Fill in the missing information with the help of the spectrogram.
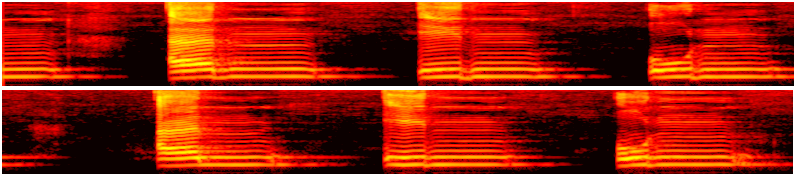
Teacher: জিহবার কিনারা বা জিহবার আগা এবং তার বরাবর উপরের মাড়ির সাথে মিলিত হয়ে নাকের বাঁশি থেকে গুন্নাহের মত উচ্চারণ করতে হয় নুনকে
